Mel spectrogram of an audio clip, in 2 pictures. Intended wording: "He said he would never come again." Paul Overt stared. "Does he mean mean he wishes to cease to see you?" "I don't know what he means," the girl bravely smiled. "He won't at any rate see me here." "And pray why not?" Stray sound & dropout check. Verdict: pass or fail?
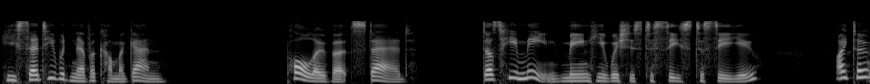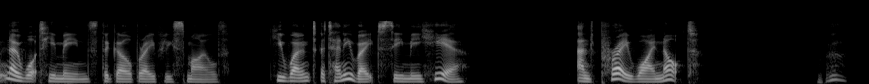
fail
